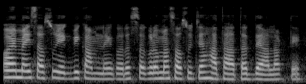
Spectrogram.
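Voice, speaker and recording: A woman's voice: high voice, fairly even intonation, very fast, close to an everyday voice. A woman playing an overworked, plaintive village housewife in a family cartoon, with a rural Varhadi Marathi accent. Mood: complaining. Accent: Maharashtrian, rural Varhadi Marathi.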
